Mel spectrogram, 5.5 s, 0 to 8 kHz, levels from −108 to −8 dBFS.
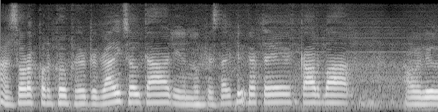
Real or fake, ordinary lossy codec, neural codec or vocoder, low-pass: fake; none; codec, 16 kHz, 0.5 kbps, FunCodec, trained on LibriTTS, 25 frames a second; 7.2 kHz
